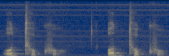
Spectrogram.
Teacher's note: এখানে ধকার দিচ্ছি জ ফলার উচ্চারণ নেই কিন্তু ডবল করেছে এক্ষেত্রে একটু ব্যতিক্রম দুটো হচ্ছে না একটা দ হচ্ছে একটা দ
